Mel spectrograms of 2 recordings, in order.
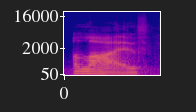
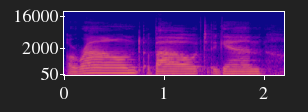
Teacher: is not saying an a sound but rather an uh sound it's a short unstressed schwa the symbol in the dictionary is this little upside down e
